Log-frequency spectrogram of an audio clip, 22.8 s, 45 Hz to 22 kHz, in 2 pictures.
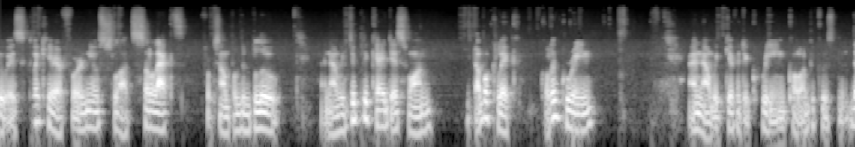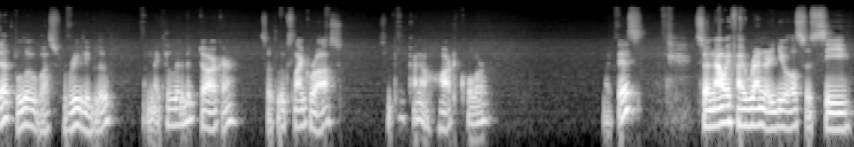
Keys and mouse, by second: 0.4 click, 1.5-2.9 drag, 4.6 click, 6.1 click, 6.2 click, 7.7 e, 9.5 click, 20.2 click, 21.3 F12.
